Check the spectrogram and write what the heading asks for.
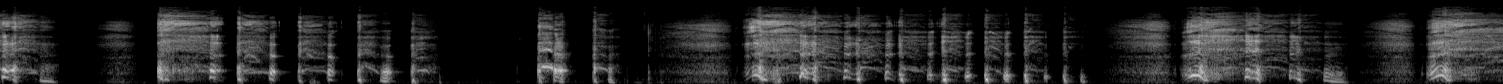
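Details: Midday coughing fit likened to a heavy smoker's: repeated harsh cough bursts in quick runs with brief gasps between them. A prolonged, heavy coughing fit.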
